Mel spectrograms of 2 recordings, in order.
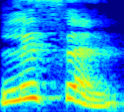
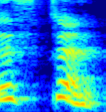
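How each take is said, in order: First: The t sound is silent in the middle. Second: The t sound is pronounced in the middle. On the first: The speaker calls it right. "അവിടെ ടി silent ആണ്" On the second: The speaker calls it wrong. "It's not"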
